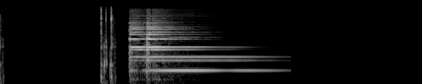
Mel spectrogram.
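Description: Subscribe-button sound effect: two quick mouse clicks about a second in, then a bright bell ding that rings on and fades out by about three seconds in.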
